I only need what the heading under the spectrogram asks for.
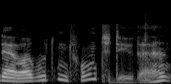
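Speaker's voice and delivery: put-on voice like a young child. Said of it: "He shakes his head and he goes".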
